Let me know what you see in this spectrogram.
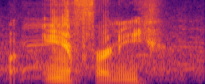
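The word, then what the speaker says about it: Anfernee: Got this little dude trying to give a chair to the Sandman with his Anthony Hathaway jersey. Anferny. – I used to say it wrong all the time, too.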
